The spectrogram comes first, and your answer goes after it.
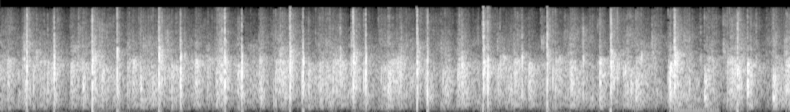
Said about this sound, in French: À vous les artistes, merci. Public, pour les applaudir tous.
